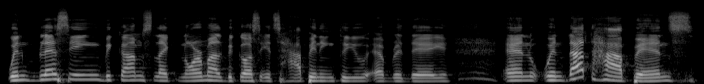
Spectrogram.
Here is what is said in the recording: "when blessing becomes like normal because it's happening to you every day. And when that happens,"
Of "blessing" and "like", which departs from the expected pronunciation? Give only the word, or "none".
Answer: none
